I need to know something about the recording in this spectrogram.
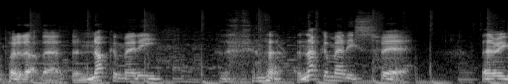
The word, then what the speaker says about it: Knuckameti: Knuckameti? Knuckles Knuckameti. Knuckameti. Knuckameti. The Knuckameti. The Knuckameti. Yeah, that's quite good, yeah. So, the Knuckameti, I don't know how I'm going to spell that. The K is silent.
